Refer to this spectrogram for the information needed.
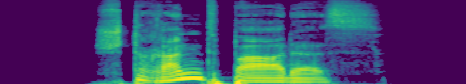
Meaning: genitive singular of Strandbad
- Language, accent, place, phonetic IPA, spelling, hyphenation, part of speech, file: German, Germany, Berlin, [ʃtʁantbadəs], Strandbades, Strand‧ba‧des, noun, De-Strandbades.ogg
